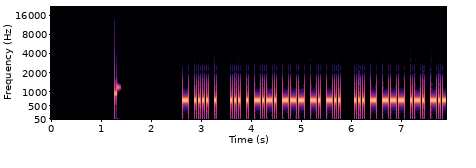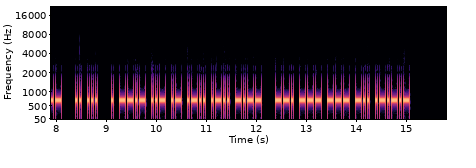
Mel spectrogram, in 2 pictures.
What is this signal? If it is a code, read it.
Morse code, heard as a keyed tone, about 28 wpm, 700 Hz. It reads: THE SECOND STORY IS EQUALLY GOOD.
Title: Sentences from Top 1400 Words 30wpm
